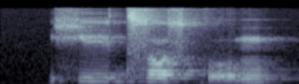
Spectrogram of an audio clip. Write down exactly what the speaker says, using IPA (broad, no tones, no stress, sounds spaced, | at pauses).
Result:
ç iː d z ɔ z k o̰ m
